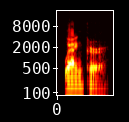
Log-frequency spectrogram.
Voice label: "wanker", American

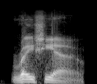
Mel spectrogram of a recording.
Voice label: "ratio", British

